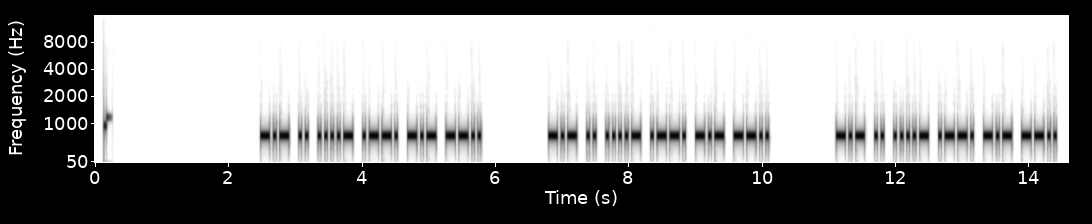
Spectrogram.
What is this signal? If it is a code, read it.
Morse code, heard as a keyed tone, about 25 wpm, 700 Hz. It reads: KI4PKZ KI4PKZ KI4PKZ
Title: USA Call Signs - 6 Characters - Repeated 3x - 25wpm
